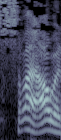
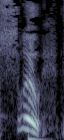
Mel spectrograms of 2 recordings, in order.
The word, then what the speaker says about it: slough: He fell into what here in England, I think you pronounce as slough, and in the United States they call it a slough, the slough of despair or the slough of despondency.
